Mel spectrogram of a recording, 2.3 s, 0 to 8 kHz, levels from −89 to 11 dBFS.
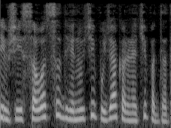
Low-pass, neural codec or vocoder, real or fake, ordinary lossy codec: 7.2 kHz; codec, 16 kHz in and 24 kHz out, 1 kbps, XY-Tokenizer; fake; none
